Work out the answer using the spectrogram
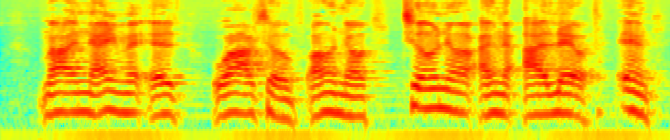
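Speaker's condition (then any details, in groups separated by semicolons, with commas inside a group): Cerebral palsy; singing voice at church years ago described by pastor as not the most beautiful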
